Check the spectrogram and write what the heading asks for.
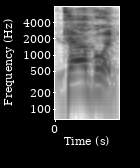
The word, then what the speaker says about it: Cavallari: Cavallari.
